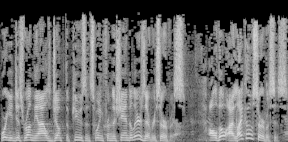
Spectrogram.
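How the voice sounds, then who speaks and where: Someone with an American accent talks over noticeable background noise. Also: man. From Oklahoma. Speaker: visiting preacher. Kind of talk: sermon; prayer. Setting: church with congregation. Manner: animated.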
